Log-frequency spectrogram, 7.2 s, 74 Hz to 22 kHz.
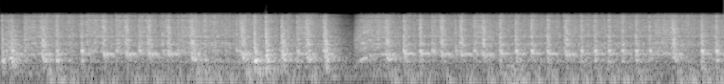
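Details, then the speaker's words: Dumped Piaggio Typhoon 125 scooter on a first start attempt, with only the spark plug changed and the coil wired directly. The engine pops unevenly, stumbles and nearly dies, won't hold idle and seems starving. The oil was later found very dry. "it's so so close it's so weird hi maybe a spray come on"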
